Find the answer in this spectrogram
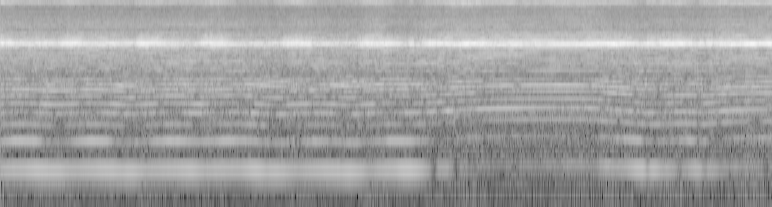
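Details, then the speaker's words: Oscillating cast saw cutting the second side of a below-knee cast to bivalve it through all layers: steady high-pitched motor whine with slight wavering. "So that releases that. We just want to make sure we cut through all the layers in both spots."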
